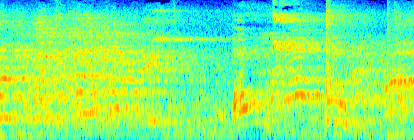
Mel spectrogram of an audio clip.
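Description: Volleyball impacts ringing through a gymnasium over a crowd of overlapping voices: a sharp smack about two and a third seconds in, then two more, a second and a half-second later.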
